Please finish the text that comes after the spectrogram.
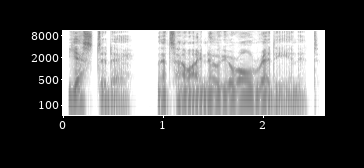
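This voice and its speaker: A man's voice: a bass voice, animated, a little fast, no room sound, studio quality. A man voicing a clipped, decisive businesswoman. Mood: steady, insistent. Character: brisk, determined businesswoman in her late thirties.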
